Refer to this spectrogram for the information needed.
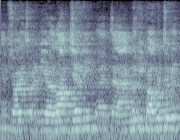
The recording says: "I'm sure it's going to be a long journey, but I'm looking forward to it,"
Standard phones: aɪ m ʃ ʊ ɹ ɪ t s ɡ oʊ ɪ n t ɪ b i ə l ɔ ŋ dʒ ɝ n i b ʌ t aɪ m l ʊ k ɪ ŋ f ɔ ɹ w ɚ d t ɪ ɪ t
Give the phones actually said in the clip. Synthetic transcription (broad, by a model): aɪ m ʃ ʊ ɹ ɪ t s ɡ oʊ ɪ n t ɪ b i ə l ɔ ŋ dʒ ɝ l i b ʌ t aɪ m l ʊ k ɪ ŋ f ɔ ɹ w ɚ d t ɪ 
